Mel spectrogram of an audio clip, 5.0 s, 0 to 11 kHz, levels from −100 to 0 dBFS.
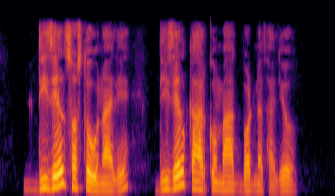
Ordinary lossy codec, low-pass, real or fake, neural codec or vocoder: AAC, 64 kbps; 7.2 kHz; real; none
